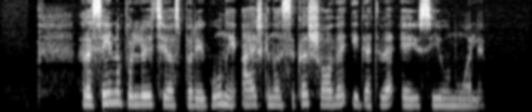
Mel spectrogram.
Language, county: Lithuanian, Klaipėda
